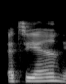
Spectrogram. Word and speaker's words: Etienne: Travis Etienne, am I pronouncing that correctly? – Etienne, yeah, I think so.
